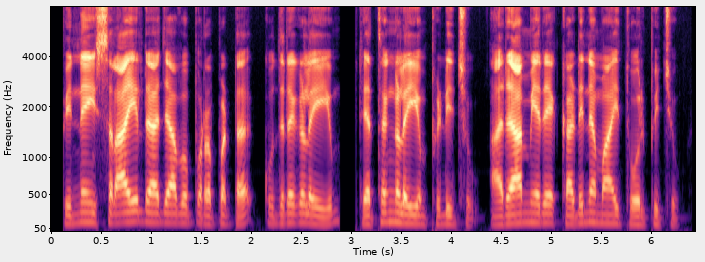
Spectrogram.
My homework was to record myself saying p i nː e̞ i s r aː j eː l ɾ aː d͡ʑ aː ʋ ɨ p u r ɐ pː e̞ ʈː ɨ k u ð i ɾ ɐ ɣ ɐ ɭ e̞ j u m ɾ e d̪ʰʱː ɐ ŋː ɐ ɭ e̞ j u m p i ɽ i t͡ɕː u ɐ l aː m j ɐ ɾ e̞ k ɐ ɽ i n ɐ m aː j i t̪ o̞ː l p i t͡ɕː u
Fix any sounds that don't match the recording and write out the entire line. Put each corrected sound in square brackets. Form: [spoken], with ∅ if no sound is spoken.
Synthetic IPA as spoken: p i nː e̞ i s r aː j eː l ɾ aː d͡ʑ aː ʋ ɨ p u r ɐ pː e̞ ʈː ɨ k u ð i ɾ ɐ ɣ ɐ ɭ e̞ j u m ɾ e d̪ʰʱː ɐ ŋː ɐ ɭ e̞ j u m p i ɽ i t͡ɕː u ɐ [ɾ] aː m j ɐ ɾ e̞ k ɐ ɽ i n ɐ m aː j i t̪ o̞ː l p i t͡ɕː u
